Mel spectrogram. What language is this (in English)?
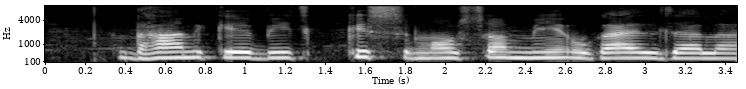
Magahi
